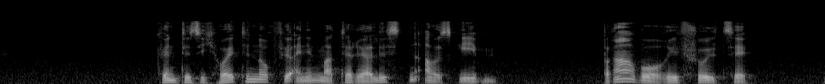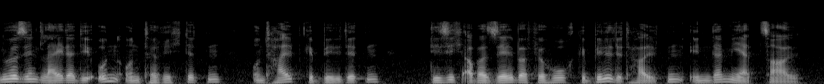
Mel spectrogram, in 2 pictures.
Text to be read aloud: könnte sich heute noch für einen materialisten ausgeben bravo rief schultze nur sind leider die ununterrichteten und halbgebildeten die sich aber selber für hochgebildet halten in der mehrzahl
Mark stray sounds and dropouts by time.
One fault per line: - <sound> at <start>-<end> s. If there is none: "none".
none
